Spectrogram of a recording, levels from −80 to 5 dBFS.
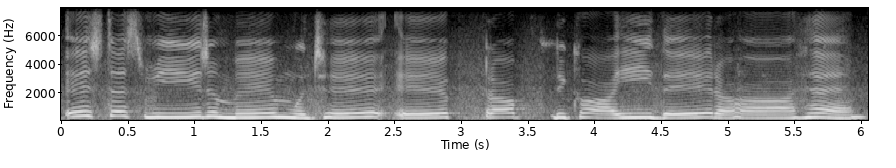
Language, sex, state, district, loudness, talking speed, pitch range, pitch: Hindi, female, Madhya Pradesh, Katni, -9 LUFS, 100 wpm, 250-280 Hz, 270 Hz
